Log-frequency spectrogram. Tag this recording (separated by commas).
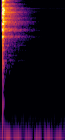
Domestic sounds, Cutlery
